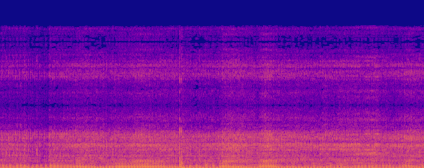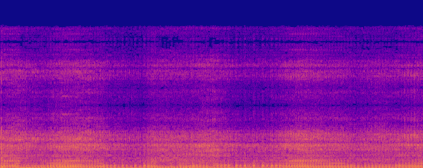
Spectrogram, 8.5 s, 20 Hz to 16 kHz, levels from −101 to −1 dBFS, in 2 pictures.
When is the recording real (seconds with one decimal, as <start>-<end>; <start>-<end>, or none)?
0.0-8.5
